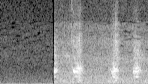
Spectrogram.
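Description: Ducks at a park give a few loud, close quacks in quick succession, three or four sharp calls against quiet background with no talk.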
